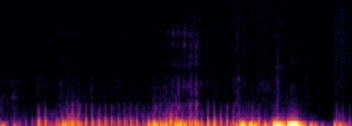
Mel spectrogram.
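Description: A cat named Annie purrs right up close to the microphone while sitting on a lap, a steady low rumbling purr that keeps going with no talking over it.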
